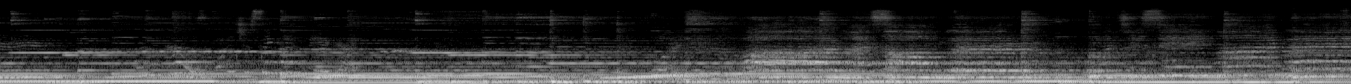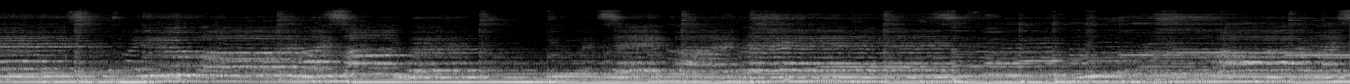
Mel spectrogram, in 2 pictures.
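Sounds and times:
instrumental accompaniment: 0.0 - 27.0
children's chorus singing: 7.4 - 18.6, 19.3 - 23.3, 25.6 - 27.0.

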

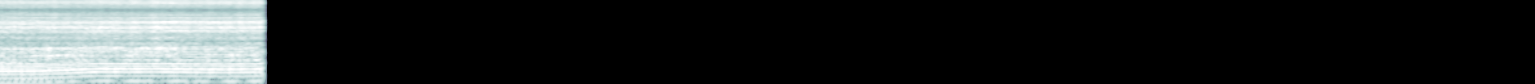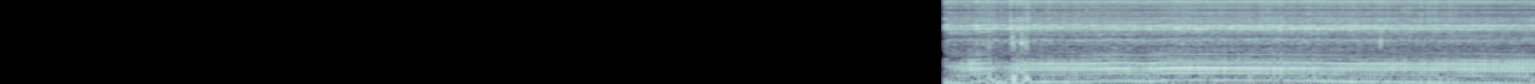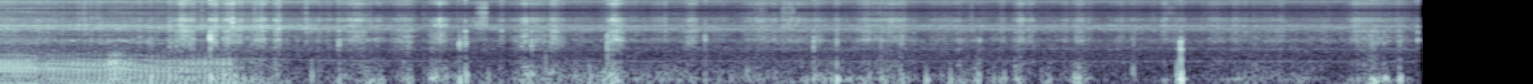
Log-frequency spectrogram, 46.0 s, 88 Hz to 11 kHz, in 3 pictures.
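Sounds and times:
quad engine running: 0.0 - 2.7, 24.9 - 45.0
wind on microphone: 31.7 - 44.9.

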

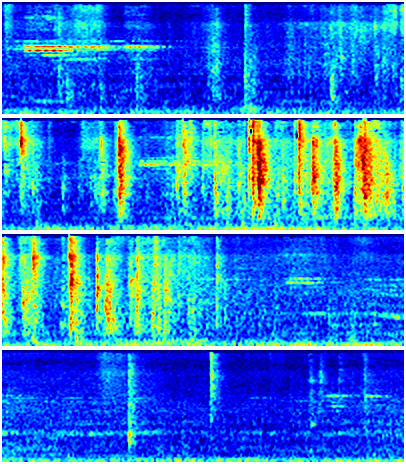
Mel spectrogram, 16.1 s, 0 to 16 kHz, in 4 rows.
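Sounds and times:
plastic sheet crinkling and crackling: 0.3 - 11.7.

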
